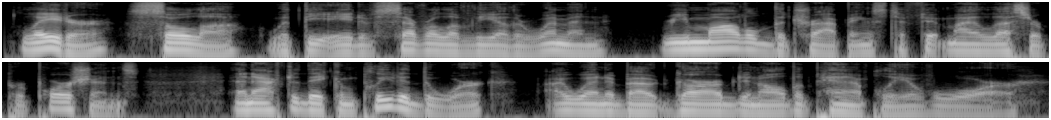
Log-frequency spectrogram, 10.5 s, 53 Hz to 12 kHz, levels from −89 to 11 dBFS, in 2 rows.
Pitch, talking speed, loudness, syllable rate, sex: 100 Hz, 200 wpm, -20 LUFS, 5.9 syllables/s, male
